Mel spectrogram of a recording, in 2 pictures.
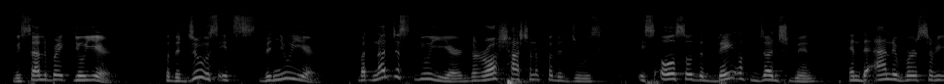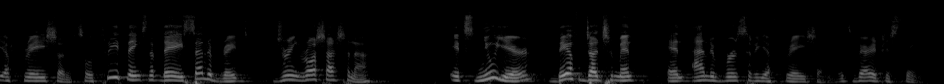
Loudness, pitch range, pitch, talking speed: -44 LUFS, 145-210 Hz, 185 Hz, 175 wpm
